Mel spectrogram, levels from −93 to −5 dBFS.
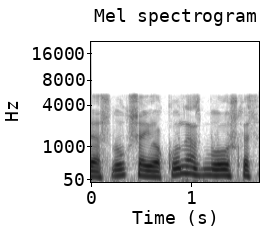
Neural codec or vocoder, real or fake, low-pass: none; real; 5.4 kHz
